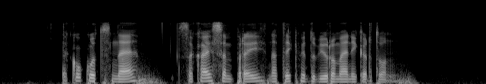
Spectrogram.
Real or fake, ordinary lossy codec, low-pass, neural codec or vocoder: real; none; 7.2 kHz; none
